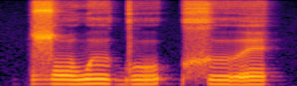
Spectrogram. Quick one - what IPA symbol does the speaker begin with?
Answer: zˤ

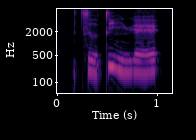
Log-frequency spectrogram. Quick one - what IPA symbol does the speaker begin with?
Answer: t͡s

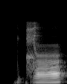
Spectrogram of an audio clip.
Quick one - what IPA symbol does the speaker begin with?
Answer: t͡ɕ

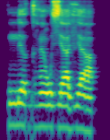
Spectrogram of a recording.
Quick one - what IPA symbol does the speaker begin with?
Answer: mʲ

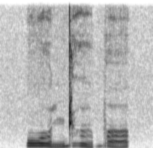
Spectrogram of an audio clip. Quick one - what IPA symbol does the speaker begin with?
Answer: w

